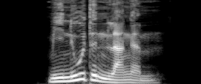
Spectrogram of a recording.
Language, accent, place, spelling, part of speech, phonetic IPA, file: German, Germany, Berlin, minutenlangem, adjective, [miˈnuːtn̩ˌlaŋəm], De-minutenlangem.ogg
- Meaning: strong dative masculine/neuter singular of minutenlang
